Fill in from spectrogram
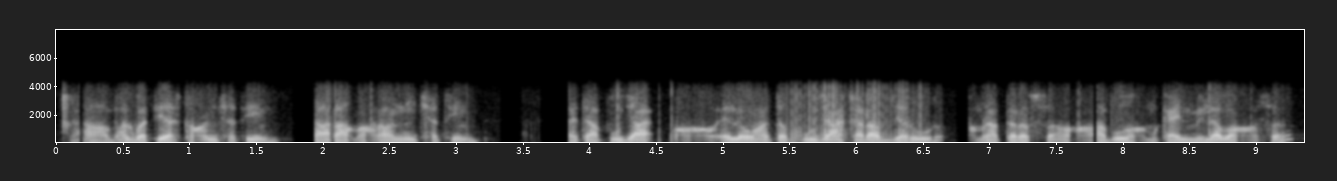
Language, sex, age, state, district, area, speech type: Maithili, male, 18-30, Bihar, Saharsa, rural, conversation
